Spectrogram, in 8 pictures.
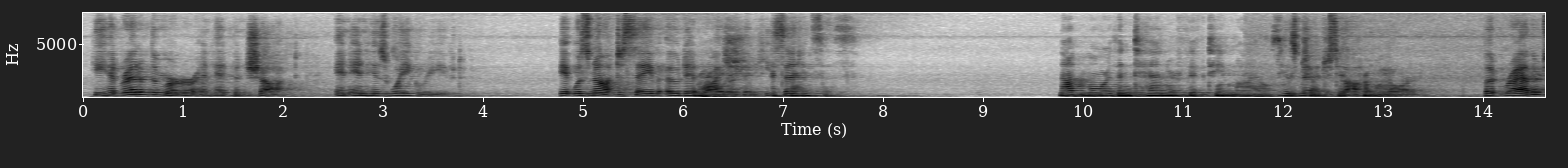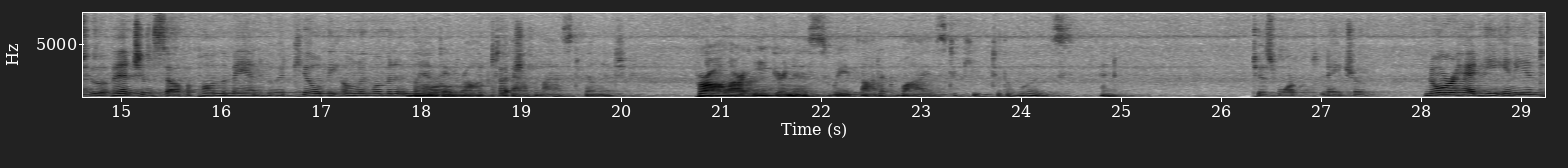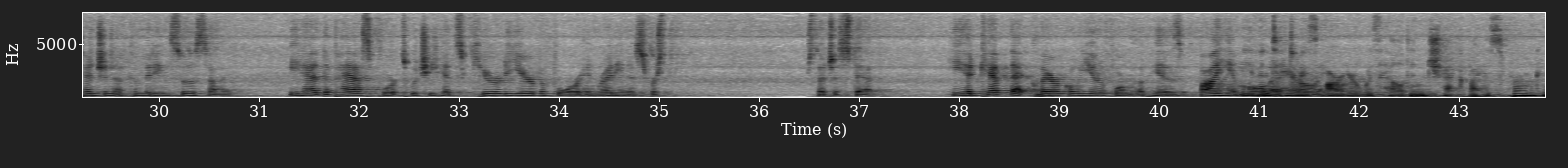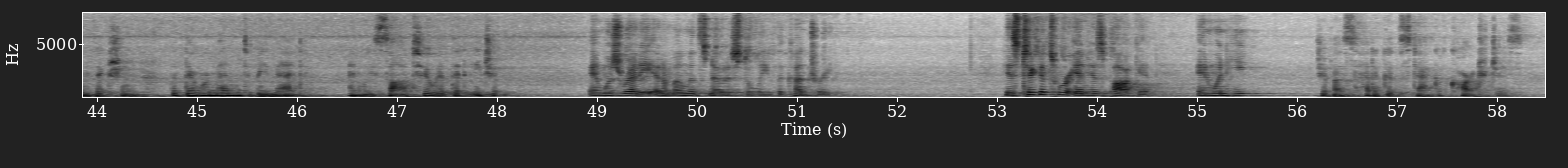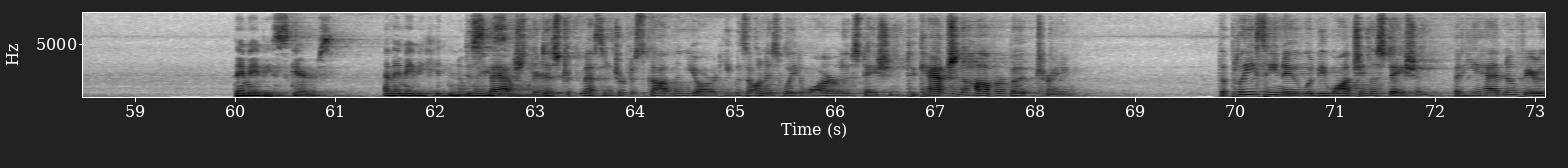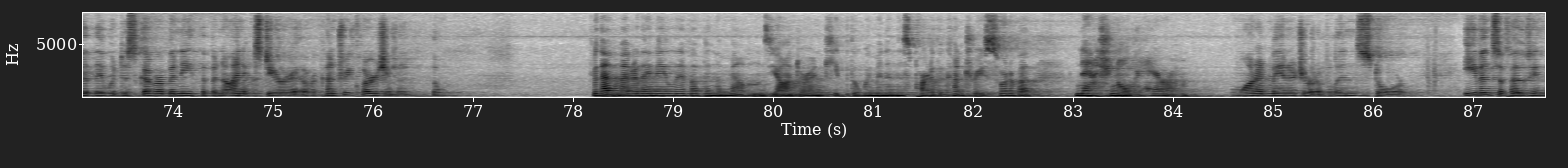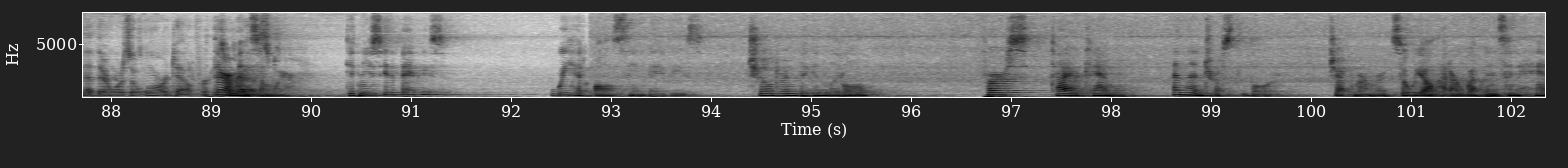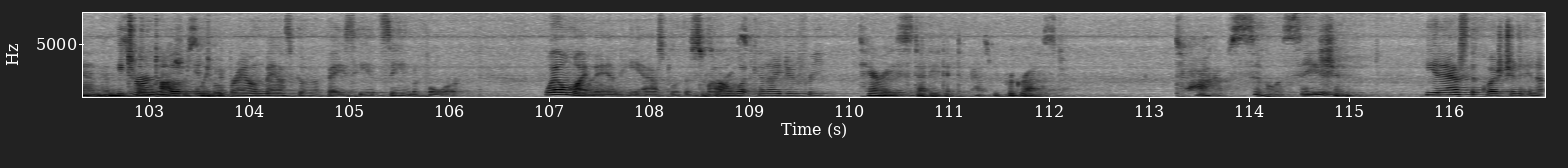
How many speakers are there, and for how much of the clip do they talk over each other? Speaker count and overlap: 2, about 8%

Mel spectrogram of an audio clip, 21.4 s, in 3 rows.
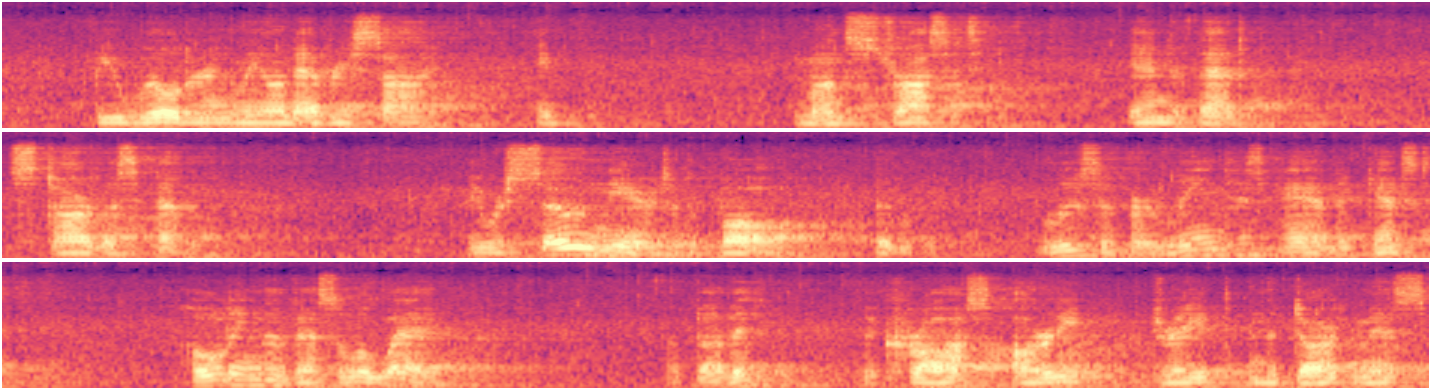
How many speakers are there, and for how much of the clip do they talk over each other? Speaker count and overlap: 1, no overlap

